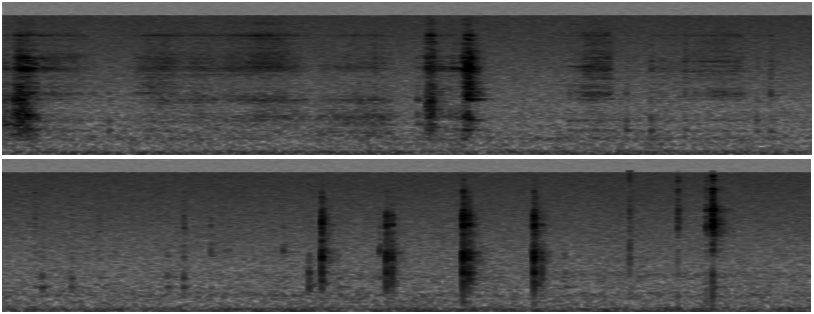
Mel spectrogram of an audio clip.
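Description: A small hollow glass jar holding clear glass-like beads and a dark screw lid is held in one hand while long manicured nails and fingertips tap and scratch on the lid. Soft, quiet scratching runs under a series of short, sharp, bright clicks, most of them in the second half. Each click dies away almost instantly.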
